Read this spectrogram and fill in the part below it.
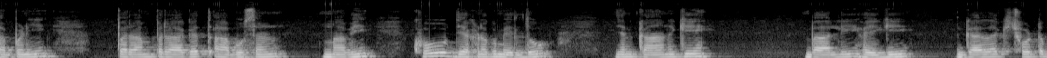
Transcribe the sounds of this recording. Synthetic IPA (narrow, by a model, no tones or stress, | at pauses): əpɳi | pəɾəmpəɾaːɡət̪aːbuːsən | mãbʱi | kʰuːb̚d̪eːkʰɽ̃õk̬omɪld̪uː | d͡ʒɪnkaːnki | baːliɦoeːɡiː | ɡaːlaki̥t͡ʃʰoːʈa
